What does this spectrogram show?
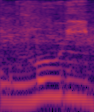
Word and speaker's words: Moody: the voice of G moody last name rhymes with duty of course the three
